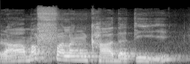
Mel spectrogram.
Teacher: जब राम फलं खादति, तो फ ऐसा जो आवाज निकलता है तो वो उपध्मानीय है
